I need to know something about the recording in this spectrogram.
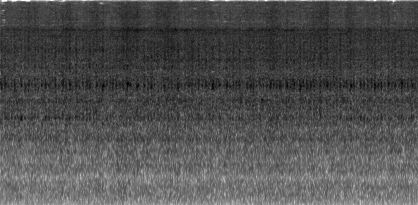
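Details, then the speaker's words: AMC Eagle after nutter bypass, vacuum advance moved to manifold vacuum, choke possibly installed backwards: constant airy hiss over a steady idle, owner suspects a vacuum leak near the rear/carb; covering the carb doesn't change it, source unconfirmed. "you can hear that little hissing sound that definitely sounds like a vacuum leak i couldn't really hear it before"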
